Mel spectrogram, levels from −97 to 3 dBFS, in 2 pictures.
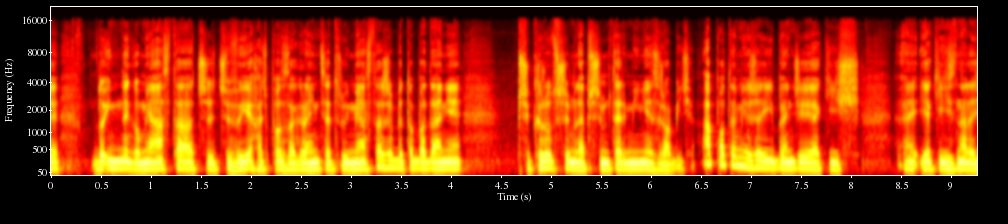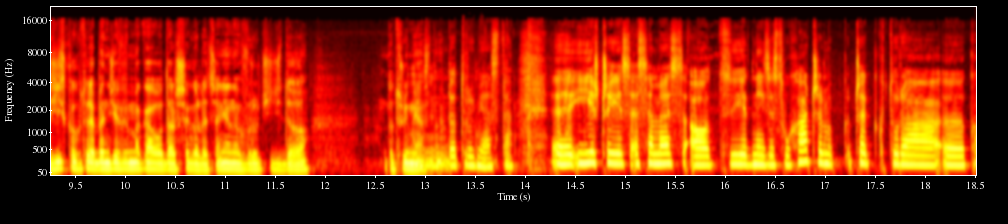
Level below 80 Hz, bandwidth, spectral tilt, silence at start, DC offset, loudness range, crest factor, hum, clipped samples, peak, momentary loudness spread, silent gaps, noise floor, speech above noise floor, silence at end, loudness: -60 dBFS; 16 kHz; -5 dB/octave; 0 s; under 0.1%; 3 LU; 16 dB; none; under 0.1%; -2 dBFS; 8 LU; none; -53 dBFS; 36 dB; 0 s; -18 LUFS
